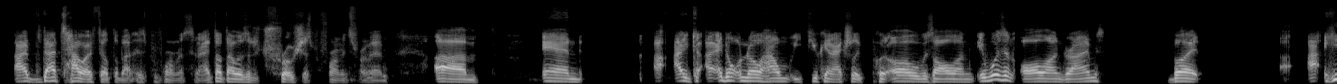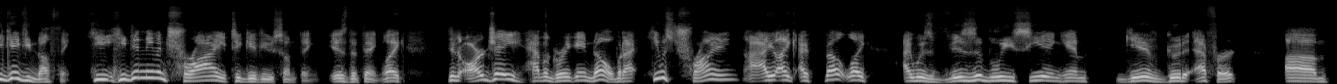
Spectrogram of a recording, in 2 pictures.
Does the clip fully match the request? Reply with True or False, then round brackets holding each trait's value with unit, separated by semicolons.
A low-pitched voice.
False (155 Hz)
